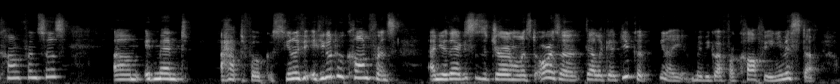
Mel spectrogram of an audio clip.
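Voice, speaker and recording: Speaking at a very fast pace, a woman with an Irish accent uses lively intonation in a high voice. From Ireland. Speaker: journalist and broadcaster. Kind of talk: interview.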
